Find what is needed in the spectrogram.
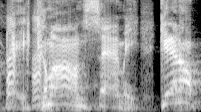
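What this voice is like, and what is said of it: Over-the-top put-on American accent. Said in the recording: “give us your American accent ... Just be over the top ... Real rubbish”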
